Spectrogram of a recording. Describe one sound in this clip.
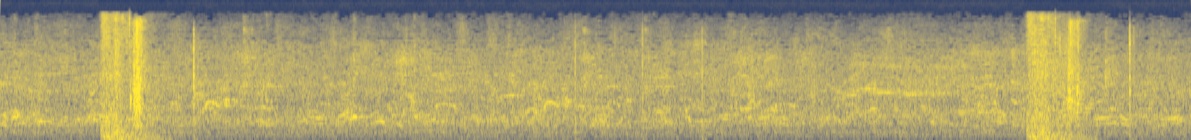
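A basketball drops through a hoop with a heavy thud.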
